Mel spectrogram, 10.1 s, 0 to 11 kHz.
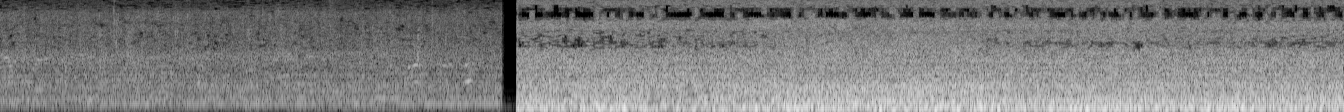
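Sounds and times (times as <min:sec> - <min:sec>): floodwater rushing: 0:00.0 - 0:10.0
deep rumble: 0:03.9 - 0:10.0.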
